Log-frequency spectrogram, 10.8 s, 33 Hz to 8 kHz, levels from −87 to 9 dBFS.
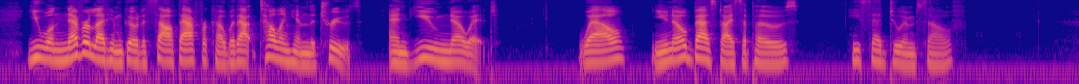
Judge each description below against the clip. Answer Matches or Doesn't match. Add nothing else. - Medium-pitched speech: Matches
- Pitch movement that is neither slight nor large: Matches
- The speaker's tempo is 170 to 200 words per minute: Doesn't match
